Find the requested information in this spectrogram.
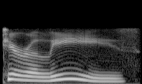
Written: Tyrolese

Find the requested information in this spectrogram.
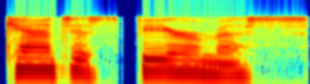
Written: cantus firmus

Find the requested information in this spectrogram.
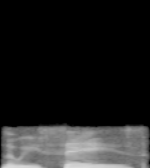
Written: Louis Seize

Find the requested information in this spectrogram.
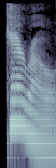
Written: kero

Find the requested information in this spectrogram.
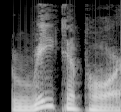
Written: retepore

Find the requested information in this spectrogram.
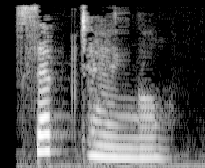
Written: septangle

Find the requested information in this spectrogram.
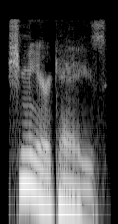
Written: schmierkase

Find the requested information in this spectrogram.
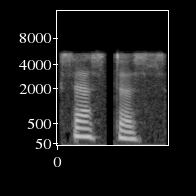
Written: cestus

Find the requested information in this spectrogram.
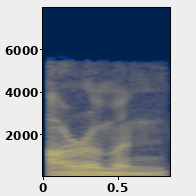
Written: Ahriman

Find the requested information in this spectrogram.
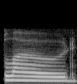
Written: blowed

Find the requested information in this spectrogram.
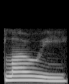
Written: blowy

